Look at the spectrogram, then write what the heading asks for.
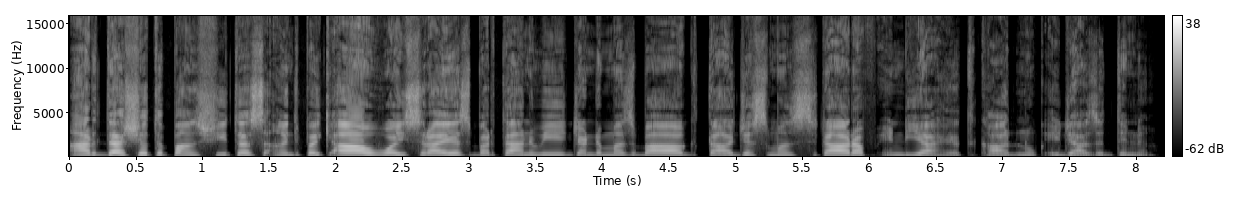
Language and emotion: Kashmiri, neutral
